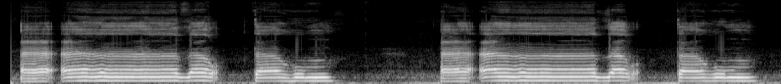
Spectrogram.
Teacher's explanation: nun mati bertemu dha ikhfa hakiki dibaca dengan samar dan dengung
